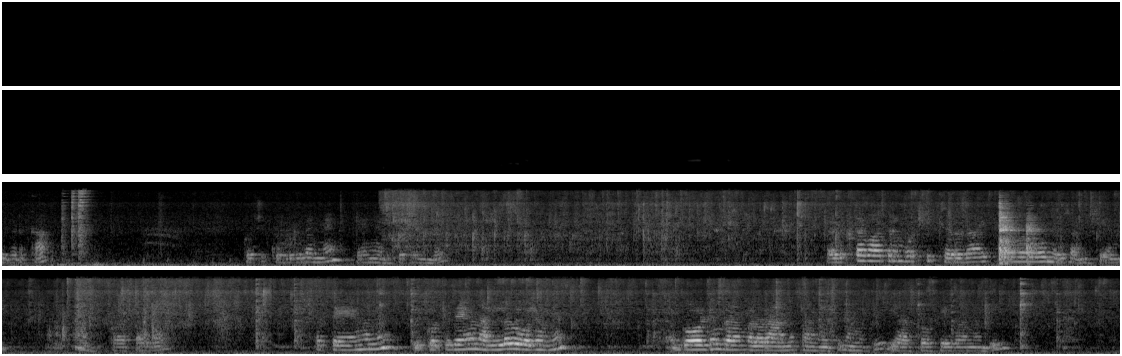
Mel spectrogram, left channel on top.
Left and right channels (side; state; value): left; silent; 54 dB below the other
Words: കിടക്കാം. കുറച്ച് കൂടുതൽ തന്നെ തേങ്ങ എടുത്തിട്ടുണ്ട്. എടുത്ത പാത്രം കുറച്ച് ചെറുതായി പോകുന്നൊരു സംശയം. കുഴപ്പമില്ല. അപ്പോൾ തേങ്ങ ഒന്ന് ഈ കൊട്ടു തേങ്ങ നല്ലതുപോലെ ഒന്ന് ഗോൾഡൻ ബ്രൗൺ കളറാകുന്ന സമയത്ത് നമുക്ക് ഗ്യാസ് ഓഫ് ചെയ്താൽ മതി.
